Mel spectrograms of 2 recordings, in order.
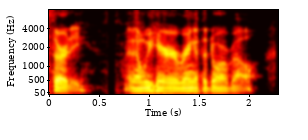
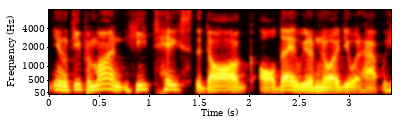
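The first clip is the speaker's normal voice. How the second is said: ordinary talk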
